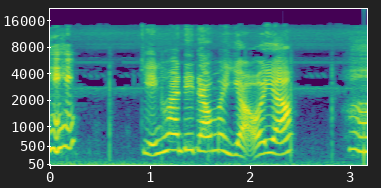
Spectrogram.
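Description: A young boy speaks cheerfully with animation.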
